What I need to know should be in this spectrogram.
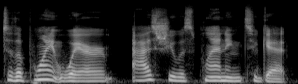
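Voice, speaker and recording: A woman's voice: fairly low pitch, measured pace, no echo. A woman whose first language is Arabic, co-hosting a podcast and telling a personal story in a reflective, earnest way. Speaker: podcast co-host. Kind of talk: casual podcast conversation.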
